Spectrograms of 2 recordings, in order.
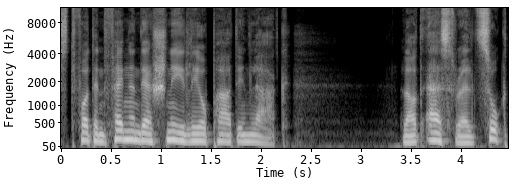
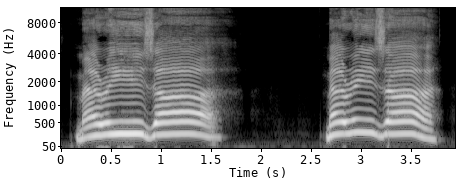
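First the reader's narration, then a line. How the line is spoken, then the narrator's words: Loud scream echoing in cave. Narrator (German): Laut gellte Lord Asriels Schrei durch die Höhle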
